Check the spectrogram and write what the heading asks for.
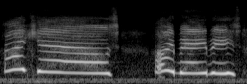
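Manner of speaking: sweet high hello to the cute cows. Real, not acted. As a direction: coo at the cows like they're babies. Greeting cute cows on the road.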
